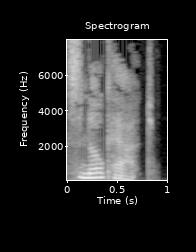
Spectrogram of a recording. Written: snowcat

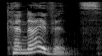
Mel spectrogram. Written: connivance

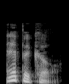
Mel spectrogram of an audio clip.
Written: epochal

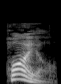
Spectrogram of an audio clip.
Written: while

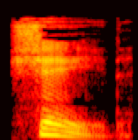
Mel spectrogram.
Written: shade

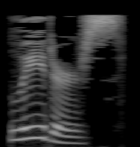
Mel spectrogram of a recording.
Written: leader's

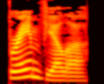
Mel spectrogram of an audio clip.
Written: braemwiella

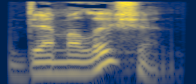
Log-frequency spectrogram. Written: demolition

